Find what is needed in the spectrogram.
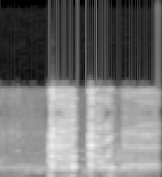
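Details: An adult sick with a cold for a few days, hoarse voice, during a live gaming stream: two short, harsh coughs over faint background game sound; cough with a common cold.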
